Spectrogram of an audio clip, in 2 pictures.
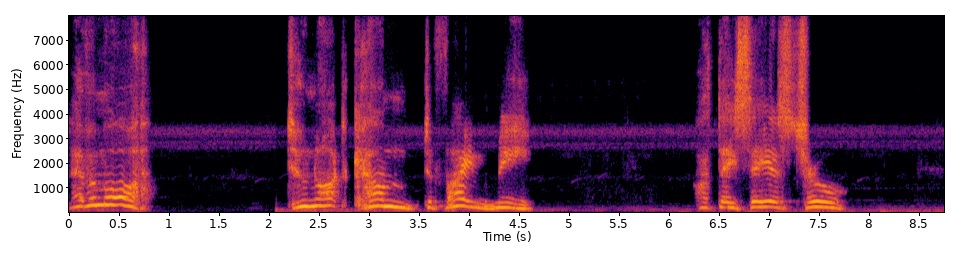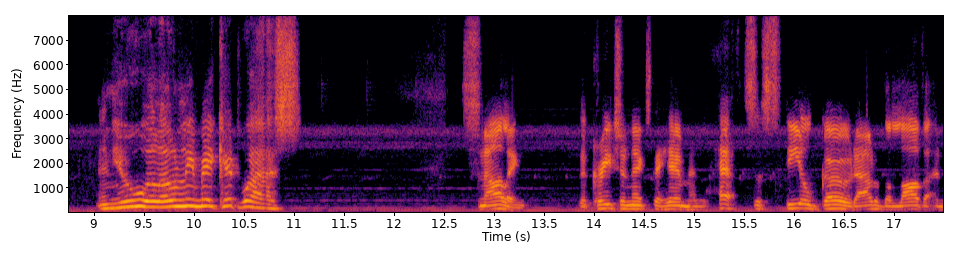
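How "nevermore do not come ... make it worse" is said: high, hoarse, croaking cry, loud. Narrating a story as the beaten Corvum speaks to the listener, Corvum's croaking voice. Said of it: "he croaks out a single phrase".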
